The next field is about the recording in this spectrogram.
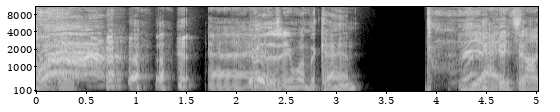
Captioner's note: laughs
